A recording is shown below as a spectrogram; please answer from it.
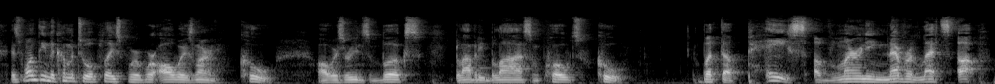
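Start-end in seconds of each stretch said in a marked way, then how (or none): none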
